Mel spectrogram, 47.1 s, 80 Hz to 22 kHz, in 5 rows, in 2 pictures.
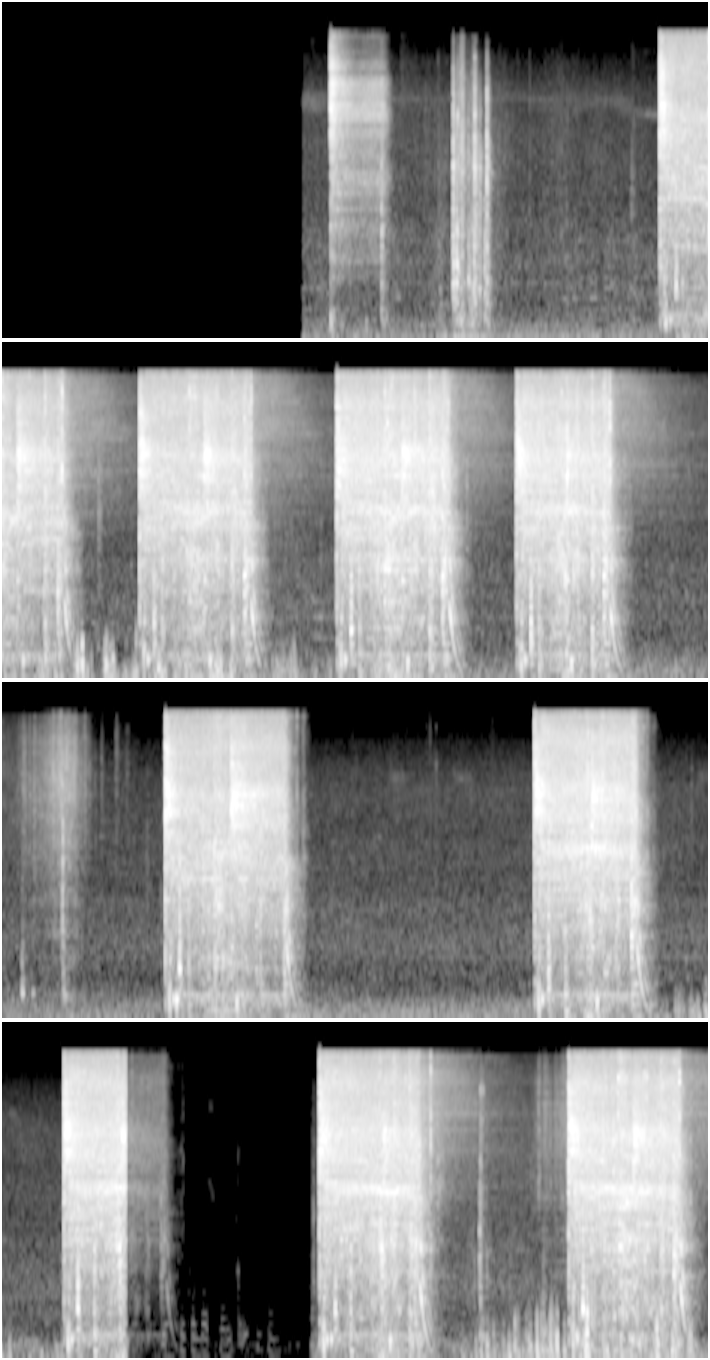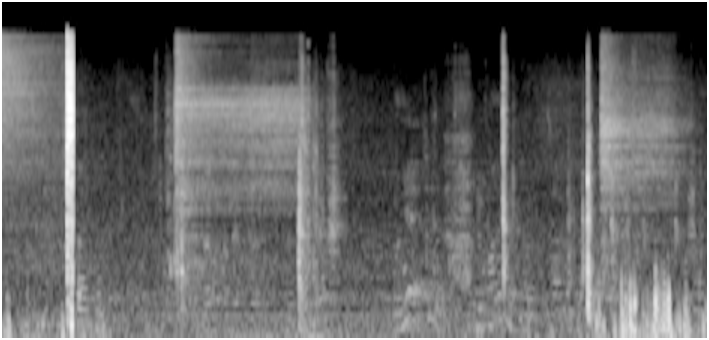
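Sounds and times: automatic screwdriver whirring: 0:08.8 - 0:10.5, 0:11.2 - 0:13.0, 0:16.3 - 0:17.8, 0:21.0 - 0:22.9, 0:26.0 - 0:27.6, 0:29.1 - 0:30.5, 0:32.5 - 0:34.2, 0:35.8 - 0:37.6.

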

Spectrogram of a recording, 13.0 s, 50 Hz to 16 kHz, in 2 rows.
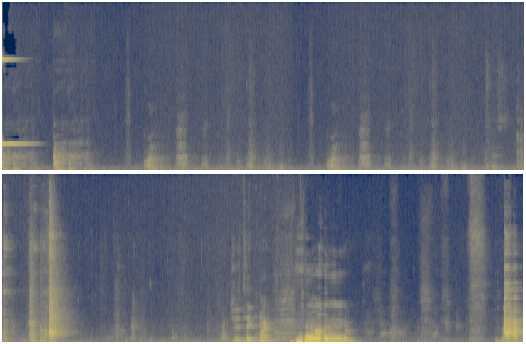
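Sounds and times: faint steady hum: 0:00.0 - 0:13.0
dishes knocking and clicking: 0:12.8 - 0:13.0.

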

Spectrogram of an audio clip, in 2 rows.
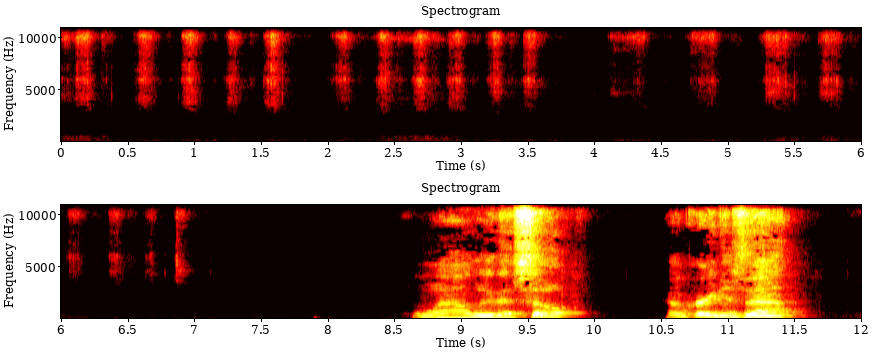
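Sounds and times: razor scraping stubble: 0:00.0 - 0:07.2.

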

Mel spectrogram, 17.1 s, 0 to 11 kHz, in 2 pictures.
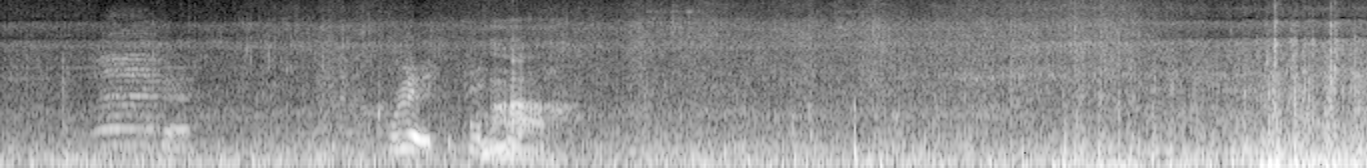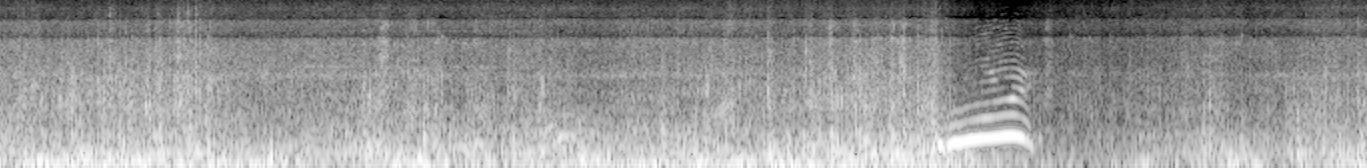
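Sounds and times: wind on microphone: 0:03.6 - 0:17.0
bike clicks and knocks: 0:04.8 - 0:14.8.

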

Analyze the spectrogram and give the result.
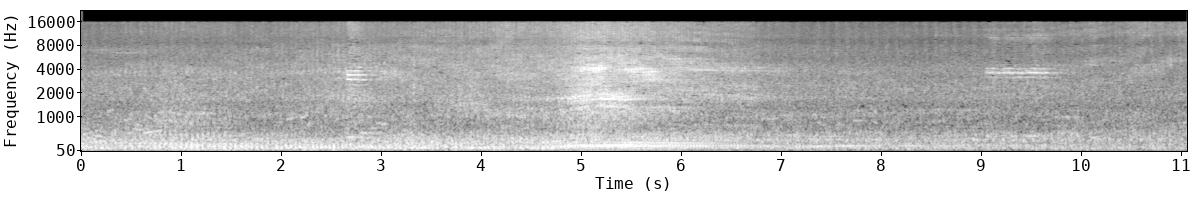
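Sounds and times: motor scooter passing: 0:00.0 - 0:08.8
street traffic: 0:00.0 - 0:11.0.

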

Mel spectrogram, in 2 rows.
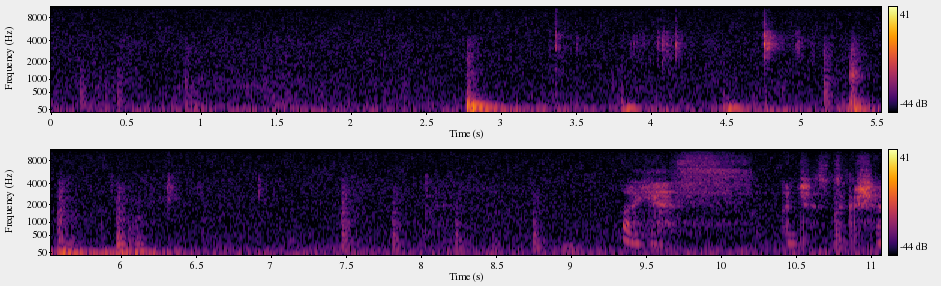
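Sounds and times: dull low knocks: 0:02.7 - 0:03.1.

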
